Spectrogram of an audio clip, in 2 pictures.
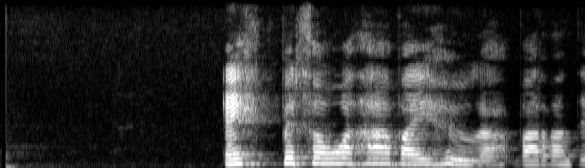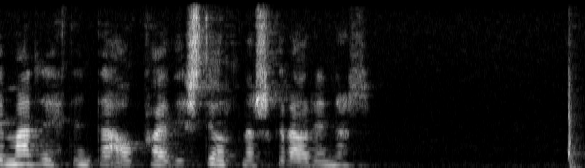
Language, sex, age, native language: Icelandic, female, 60-69, Icelandic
